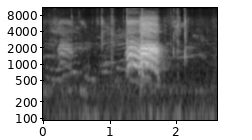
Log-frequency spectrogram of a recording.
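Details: Crow fighting for food lets out a single strident, hoarse caw lasting about half a second, with softer calls before and after.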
